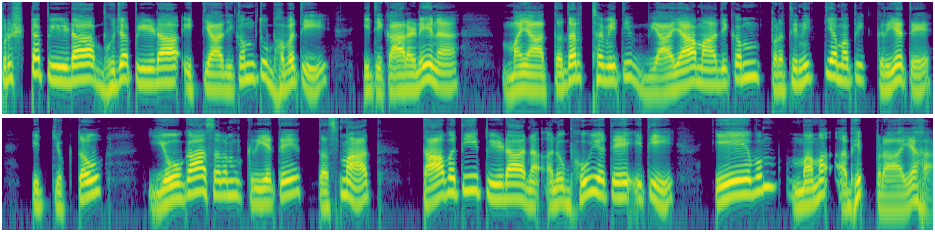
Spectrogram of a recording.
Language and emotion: Sanskrit, neutral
